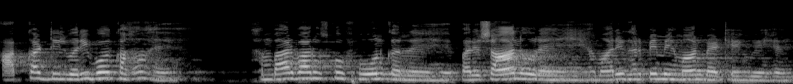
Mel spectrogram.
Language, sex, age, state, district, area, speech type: Hindi, female, 30-45, Uttar Pradesh, Mirzapur, rural, spontaneous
